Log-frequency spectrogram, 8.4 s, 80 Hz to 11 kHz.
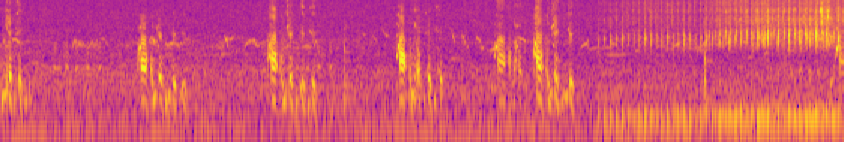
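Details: Sharp-tailed grouse at a lek near Regina, Saskatchewan, Canada, on 14 April 2012 give short, harsh cackling and cooing bursts about every second or so. A steady low hum and hiss, perhaps wind or an engine, sets in near the end.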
